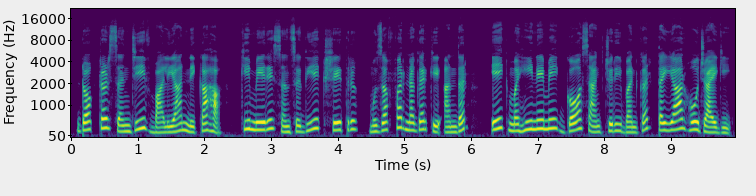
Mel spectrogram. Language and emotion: Hindi, neutral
